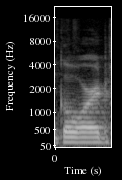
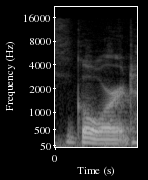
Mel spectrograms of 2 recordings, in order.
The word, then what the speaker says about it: gourd: or diphthong um and so it rhymes with the word chord um and so just thinking about building gourd from ore Gore gourd that was would be how I would approach that word um great and then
